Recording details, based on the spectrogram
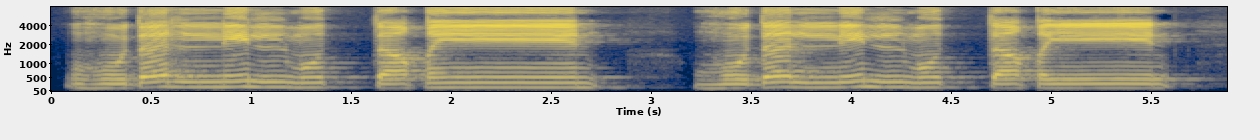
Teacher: دال کو لام کے ساتھ ملانا ہے اور میم کو تا کے ساتھ ملانا ہے، تا پر شد آیا ہے اور اسلام کے اوپر بھی شد آیا ہے۔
